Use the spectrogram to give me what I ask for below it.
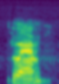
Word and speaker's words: lamb: dot dumb lamb lamb num. Okay, this is very easy because we don't pronounce the last letter.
